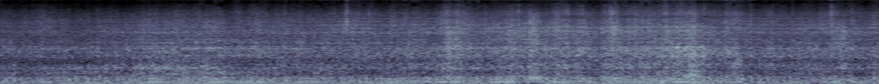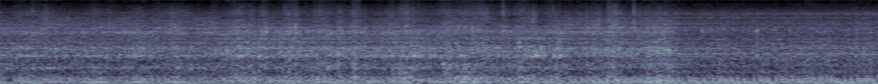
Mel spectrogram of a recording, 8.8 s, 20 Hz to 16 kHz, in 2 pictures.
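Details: Craftsman brush mower, early-to-mid 2000s, sat 3 years then carburetor rebuilt, air filter, spark plug, oil change, new strings: engine holds a steady, strong drone chewing through tall grass, no surging or misfires; healthy under load.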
